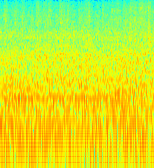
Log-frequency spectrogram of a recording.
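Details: AC outdoor condenser unit before repair, unit sitting hard against the house: outdoor fan runs but the compressor does not; only a steady airy fan rush with no compressor hum underneath, blamed on a bad capacitor.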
